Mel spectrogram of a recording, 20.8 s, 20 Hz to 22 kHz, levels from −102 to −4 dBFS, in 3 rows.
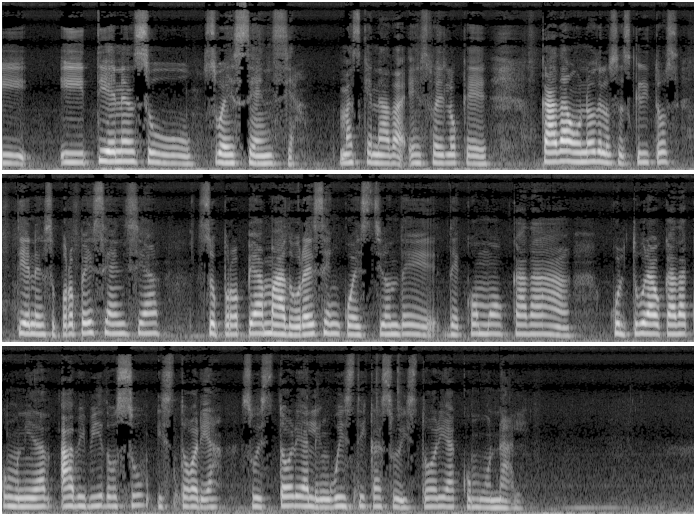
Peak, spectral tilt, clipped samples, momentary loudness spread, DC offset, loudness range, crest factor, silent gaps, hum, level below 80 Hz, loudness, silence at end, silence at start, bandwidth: -8 dBFS; -6 dB/octave; under 0.1%; 12 LU; under 0.1%; 4 LU; 20 dB; none; none; -46 dBFS; -28 LUFS; 0 s; 0 s; over 20 kHz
